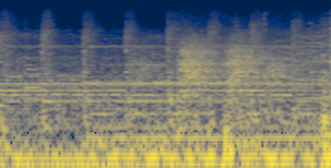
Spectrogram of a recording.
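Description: Electronic background music track playing steadily, with a rushing noise that swells about a second in.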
